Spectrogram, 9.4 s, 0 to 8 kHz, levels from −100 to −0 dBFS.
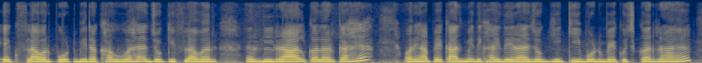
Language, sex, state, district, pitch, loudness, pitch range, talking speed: Hindi, female, Jharkhand, Garhwa, 230 Hz, -14 LUFS, 220-235 Hz, 200 wpm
